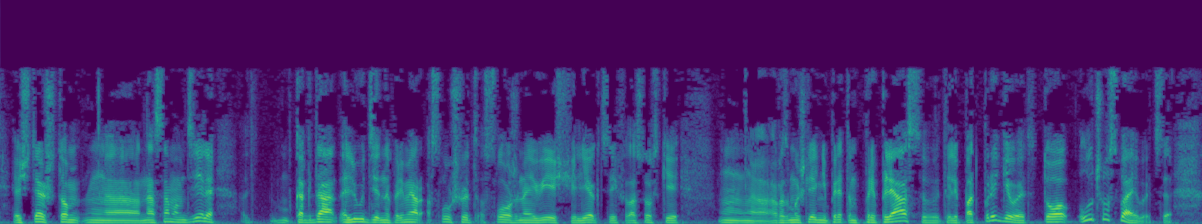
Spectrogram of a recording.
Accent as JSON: {"language": "Russian", "region": "Moscow", "country": "Russia", "tie": "born or raised there", "said": "Я сам москвич, родился в Москве, мои родители москвичи."}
